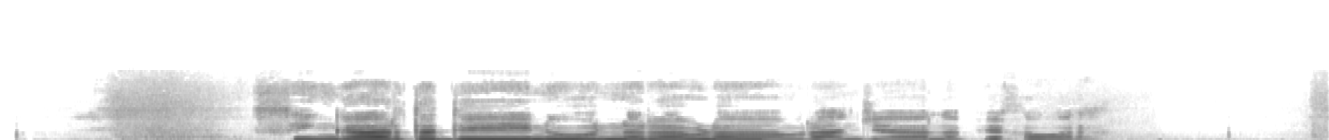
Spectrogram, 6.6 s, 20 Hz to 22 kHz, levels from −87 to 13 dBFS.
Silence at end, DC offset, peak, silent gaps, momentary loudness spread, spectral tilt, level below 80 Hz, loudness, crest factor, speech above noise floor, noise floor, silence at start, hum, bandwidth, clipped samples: 1.2 s; under 0.1%; -8 dBFS; none; 24 LU; -7 dB/octave; -74 dBFS; -27 LUFS; 20 dB; 43 dB; -69 dBFS; 0.6 s; none; 9.8 kHz; under 0.1%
